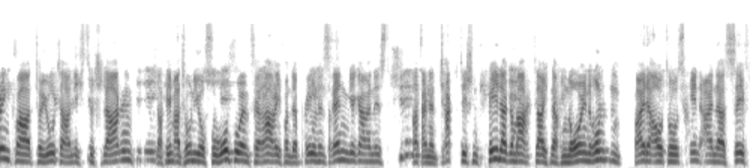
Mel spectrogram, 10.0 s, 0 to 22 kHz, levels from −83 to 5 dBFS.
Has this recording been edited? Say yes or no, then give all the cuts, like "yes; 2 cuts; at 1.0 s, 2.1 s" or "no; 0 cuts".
yes; 2 cuts; at 5.6 s, 8.3 s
